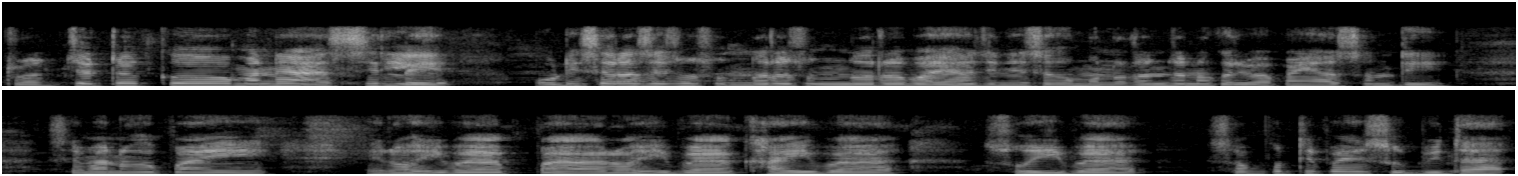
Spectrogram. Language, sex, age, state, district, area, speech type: Odia, female, 45-60, Odisha, Puri, urban, spontaneous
